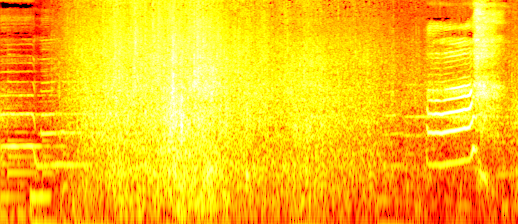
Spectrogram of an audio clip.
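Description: Ocean waves wash steadily onto the shore in a broad, rushing surge that swells and recedes, with a few brief tonal sounds at the start and a rising harmonic tone near the end.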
